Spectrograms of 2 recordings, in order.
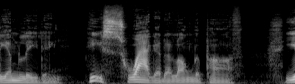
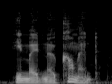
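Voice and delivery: ordinary delivery, nothing marked

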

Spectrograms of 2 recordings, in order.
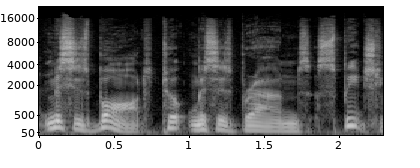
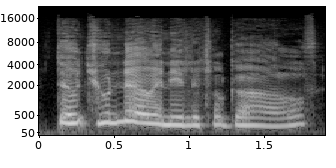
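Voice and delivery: put-on very high, louder child voice; pitying little girl; 5 dB louder than usual. A narrator's reading. Small girl pities William, high and childish. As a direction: pity him in a squeaky girl's voice. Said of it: "she said pityingly".

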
